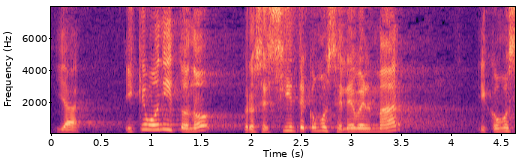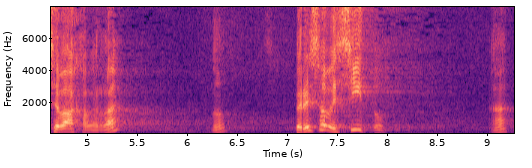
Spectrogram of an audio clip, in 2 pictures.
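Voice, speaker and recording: A man preaching a lively sermon as pastor, often asking the congregation questions and acting out the quotes he tells. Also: high-pitched, measured pace, pauses often. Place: church hall. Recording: echoey church hall, long reverb.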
